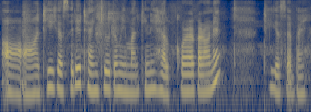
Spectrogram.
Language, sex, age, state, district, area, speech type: Assamese, female, 45-60, Assam, Charaideo, urban, spontaneous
